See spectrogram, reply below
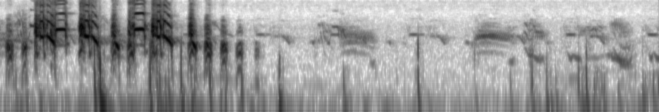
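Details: Female partridge giving a masti wali korak call: a burst of harsh, squawky, rasping notes packed into the first two seconds, then fading to scattered faint clicks and soft chirps.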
